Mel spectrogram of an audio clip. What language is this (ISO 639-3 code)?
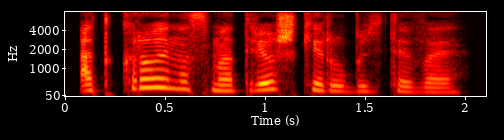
rus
